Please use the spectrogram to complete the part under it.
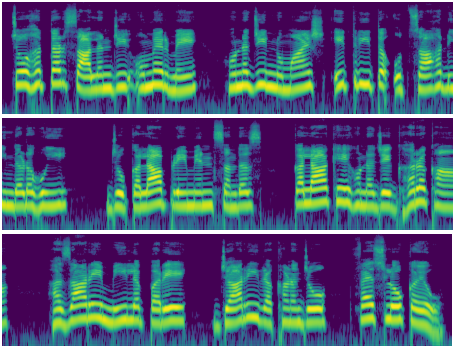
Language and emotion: Sindhi, neutral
